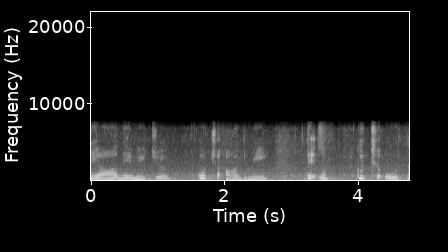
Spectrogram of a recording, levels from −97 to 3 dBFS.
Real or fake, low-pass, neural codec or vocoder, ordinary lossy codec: real; 7.2 kHz; none; Opus, 32 kbps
